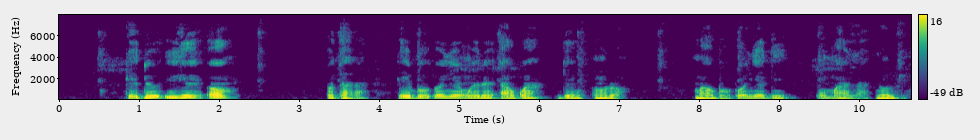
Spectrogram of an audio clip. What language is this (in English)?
Igbo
